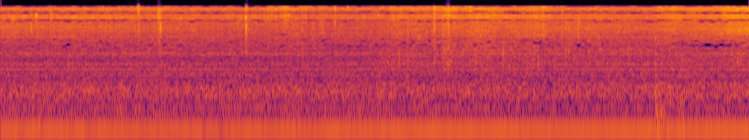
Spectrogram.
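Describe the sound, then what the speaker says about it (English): Pork chops sizzle on a Hot Shot indoor grill, giving a steady, soft broadband hiss with faint crackles that runs evenly throughout, close by and with no talking. "Still sizzling really good."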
